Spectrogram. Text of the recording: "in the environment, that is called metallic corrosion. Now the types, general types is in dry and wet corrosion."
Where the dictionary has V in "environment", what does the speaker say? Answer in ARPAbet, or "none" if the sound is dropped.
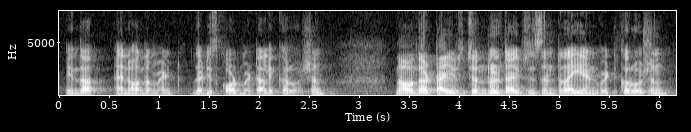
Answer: none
